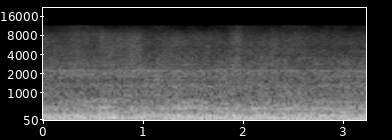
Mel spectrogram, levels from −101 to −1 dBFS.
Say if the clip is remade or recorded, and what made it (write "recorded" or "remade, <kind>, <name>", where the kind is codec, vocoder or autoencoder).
remade, codec, SNAC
